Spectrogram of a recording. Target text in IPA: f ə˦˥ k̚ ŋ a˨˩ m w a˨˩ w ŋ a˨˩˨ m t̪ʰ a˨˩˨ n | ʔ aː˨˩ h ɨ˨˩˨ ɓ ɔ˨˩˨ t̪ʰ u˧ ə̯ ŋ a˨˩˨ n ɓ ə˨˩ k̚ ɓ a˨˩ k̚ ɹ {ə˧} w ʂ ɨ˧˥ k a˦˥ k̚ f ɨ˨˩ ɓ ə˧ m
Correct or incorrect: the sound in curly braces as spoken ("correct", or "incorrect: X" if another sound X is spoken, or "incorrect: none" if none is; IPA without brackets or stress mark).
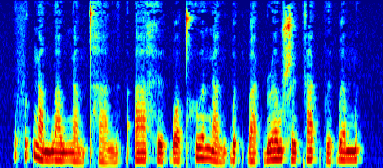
correct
